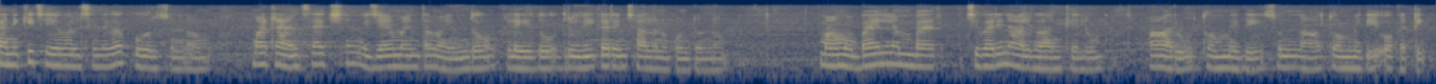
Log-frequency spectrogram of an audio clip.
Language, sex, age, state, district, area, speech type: Telugu, female, 18-30, Andhra Pradesh, Kurnool, rural, spontaneous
